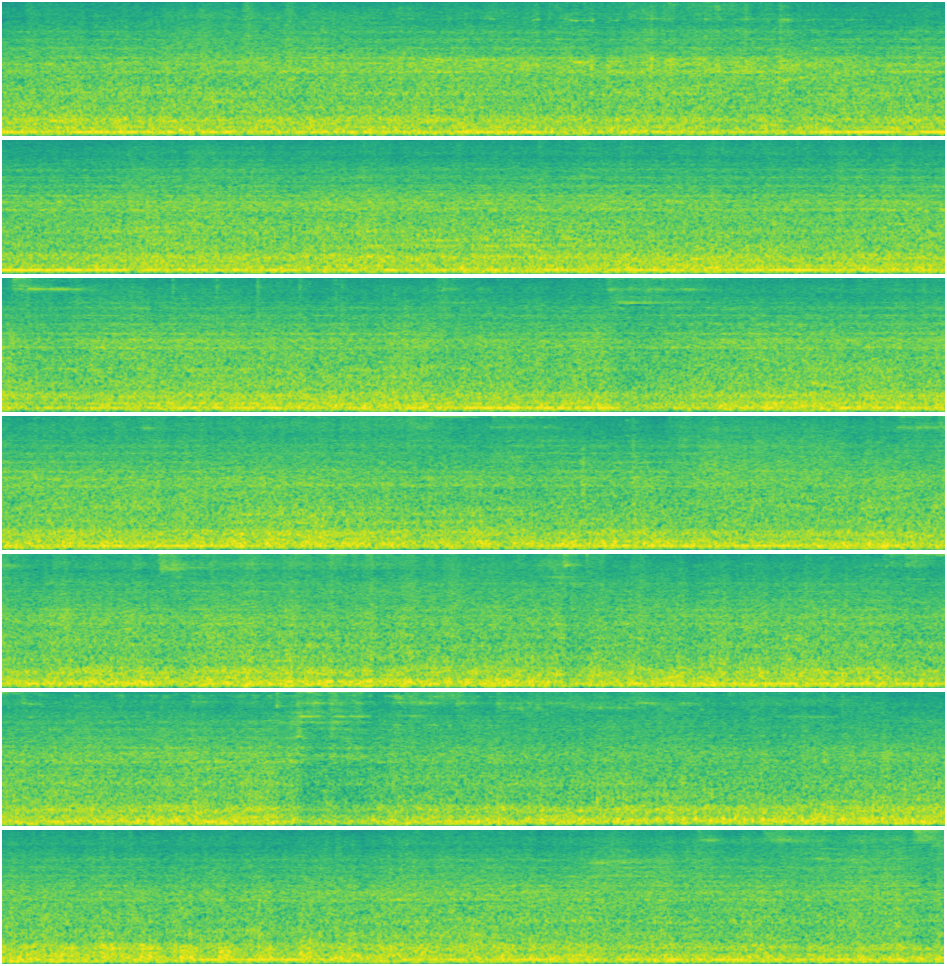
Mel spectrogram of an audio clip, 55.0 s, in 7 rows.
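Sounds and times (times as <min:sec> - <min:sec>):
train wheels rumbling on rail: 0:00.0 - 0:55.0
high-pitched wheel squeals: 0:15.8 - 0:16.6, 0:20.8 - 0:21.6.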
